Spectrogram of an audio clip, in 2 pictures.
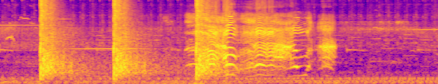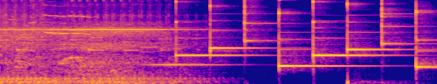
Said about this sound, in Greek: Σταμάτα τώρα ρε, αλλιώς πυροβολώ ρε, θα πυροβολήσω ρε!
